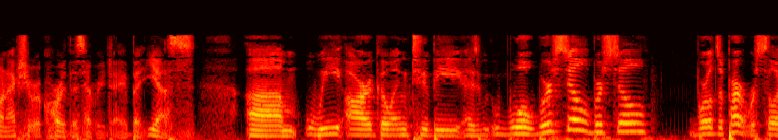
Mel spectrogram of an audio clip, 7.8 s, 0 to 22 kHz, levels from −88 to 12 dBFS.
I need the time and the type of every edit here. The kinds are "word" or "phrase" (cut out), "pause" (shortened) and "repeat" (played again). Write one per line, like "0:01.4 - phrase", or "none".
none

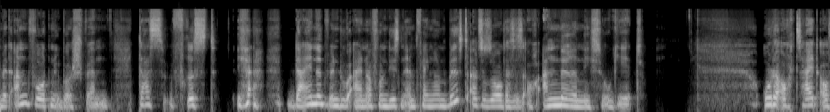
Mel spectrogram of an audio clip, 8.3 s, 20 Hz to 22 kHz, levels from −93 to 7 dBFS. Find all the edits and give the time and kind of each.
0:02.8 - word
0:03.2 - word
0:05.0 - word

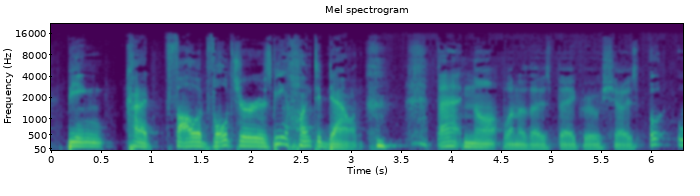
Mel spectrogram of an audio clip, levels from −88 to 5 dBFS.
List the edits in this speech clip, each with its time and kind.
0:01.5 - word
0:02.2 - word
0:04.1 - word
0:04.5 - word

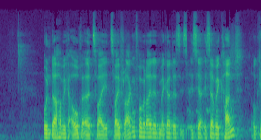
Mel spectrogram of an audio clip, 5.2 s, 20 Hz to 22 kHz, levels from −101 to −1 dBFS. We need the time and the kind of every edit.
0:03.7 - word

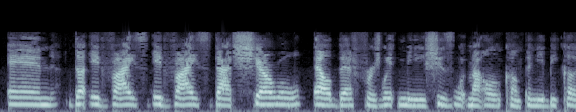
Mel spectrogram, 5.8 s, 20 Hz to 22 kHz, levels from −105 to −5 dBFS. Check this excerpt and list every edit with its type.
0:01.5 - repeat
0:03.1 - pause
0:03.8 - word
0:04.5 - phrase

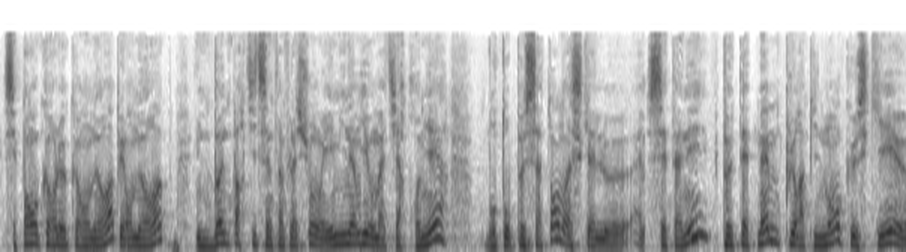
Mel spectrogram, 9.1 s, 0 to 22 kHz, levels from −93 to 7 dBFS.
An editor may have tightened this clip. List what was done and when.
0:03.6 - word
0:06.4 - word
0:07.2 - pause

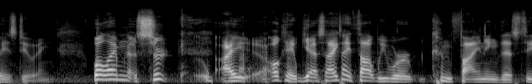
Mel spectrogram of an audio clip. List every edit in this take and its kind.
0:02.1 - word
0:03.0 - word
0:03.4 - word

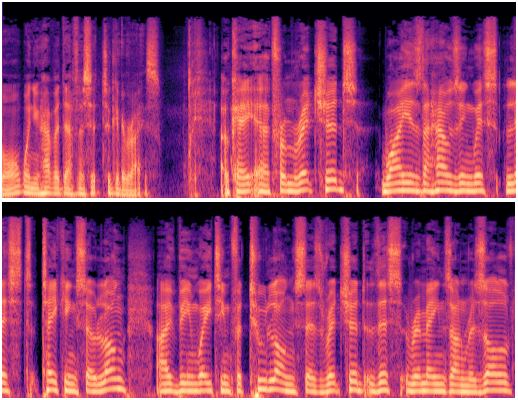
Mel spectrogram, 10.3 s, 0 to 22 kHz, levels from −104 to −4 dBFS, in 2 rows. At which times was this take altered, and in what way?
0:01.2 - phrase
0:02.7 - word

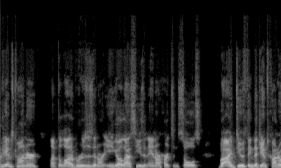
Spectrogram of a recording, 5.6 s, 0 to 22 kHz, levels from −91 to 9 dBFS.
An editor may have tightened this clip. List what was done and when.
none

